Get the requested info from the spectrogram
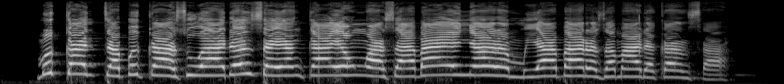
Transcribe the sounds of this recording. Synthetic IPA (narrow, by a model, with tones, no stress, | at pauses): mʊ˦kɐ˨ntɐ˨ɸi˦kaː˨sʊ˦waː˦dɔ˦nsɐ˨jɐ˦ŋkaː˦jɐ˦ŋwaː˨saː˦baː˦jɐ˦ɲjaː˦ɽɐ˨mːu˨jaː˦ɸaː˦ɽa˨zɐ˦maː˦da˨kɐ˦˨nsa˨ʔ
